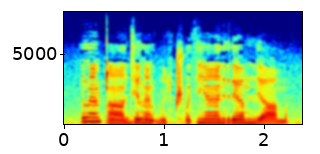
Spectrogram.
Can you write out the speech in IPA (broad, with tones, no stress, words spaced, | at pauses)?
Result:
lɛ̃˥lʈãː˨ dʲɛ˥lɛ̃˨l ɡo˥çt͡ʃʼõ˥sʲ jɛ̃ː˥rʲɜː˥mnʲaː˨m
